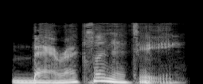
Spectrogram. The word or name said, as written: baroclinity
